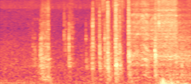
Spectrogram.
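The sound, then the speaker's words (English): A car's ignition is turned on and the engine cranks in a quick series of rough, stuttering bursts, then catches and roars into a steady running rumble. No voices are heard. “Turn on ignition.”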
